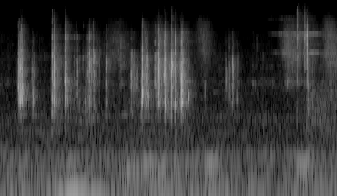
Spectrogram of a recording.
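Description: Quick bursts of typing on a computer keyboard, a word keyed in with irregular clicks and a faint low hum underneath, no talking.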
